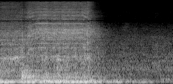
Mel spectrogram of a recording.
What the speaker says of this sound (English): we'll take that Tech screw out now and re-drill through there.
